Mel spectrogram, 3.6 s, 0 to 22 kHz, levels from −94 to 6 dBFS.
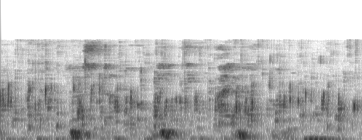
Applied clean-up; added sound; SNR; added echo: classical method WPE with log-MMSE.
